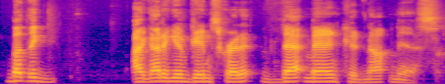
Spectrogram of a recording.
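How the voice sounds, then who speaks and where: A man co-hosting a podcast in casual, profane chat, easygoing and quick to agree. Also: medium pitch, fairly even intonation. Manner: laid-back, profane, laughs along. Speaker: podcast co-host.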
